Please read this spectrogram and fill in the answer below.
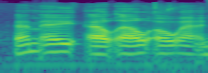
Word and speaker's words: Mallon: You spell it? You saying the last name correct? M-A-L-L-O-N.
